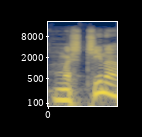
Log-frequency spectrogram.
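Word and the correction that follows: Moschino: Масчина, Маскина. – Маскина, еще, ты что?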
